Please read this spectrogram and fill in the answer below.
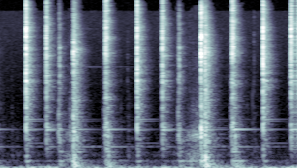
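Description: Manual desktop typewriter's tab clear key and tabulator worked over and over to clear the set tab stops: about a dozen sharp mechanical clicks at uneven spacing, some with a brief metallic ring as the carriage jumps from stop to stop.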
